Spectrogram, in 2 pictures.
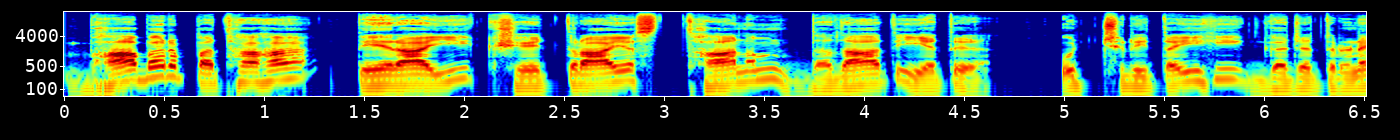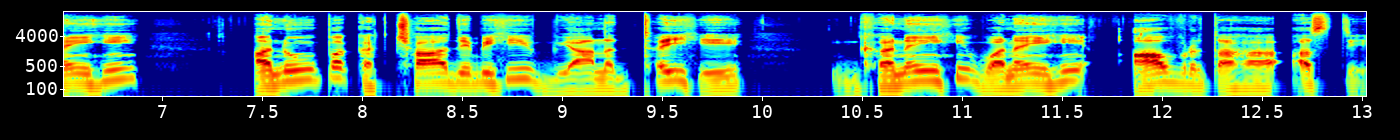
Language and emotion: Sanskrit, neutral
